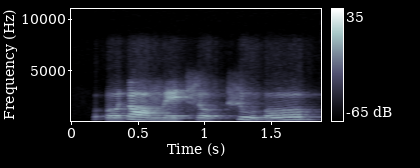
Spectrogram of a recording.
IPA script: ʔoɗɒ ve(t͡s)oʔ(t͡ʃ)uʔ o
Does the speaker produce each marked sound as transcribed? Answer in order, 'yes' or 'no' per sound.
yes, yes

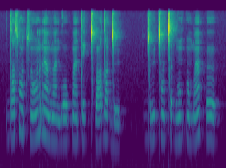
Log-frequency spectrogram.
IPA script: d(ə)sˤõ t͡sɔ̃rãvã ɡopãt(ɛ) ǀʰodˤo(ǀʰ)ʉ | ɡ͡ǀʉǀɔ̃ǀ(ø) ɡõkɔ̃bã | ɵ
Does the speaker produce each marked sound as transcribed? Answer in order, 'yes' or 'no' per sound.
no, no, no, no

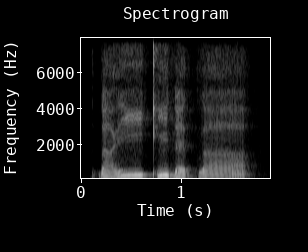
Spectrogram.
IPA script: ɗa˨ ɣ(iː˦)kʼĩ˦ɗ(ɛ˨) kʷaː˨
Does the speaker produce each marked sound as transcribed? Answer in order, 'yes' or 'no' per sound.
yes, yes

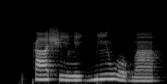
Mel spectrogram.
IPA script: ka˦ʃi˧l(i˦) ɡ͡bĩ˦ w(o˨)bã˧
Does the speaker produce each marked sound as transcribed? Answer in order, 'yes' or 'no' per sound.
no, no

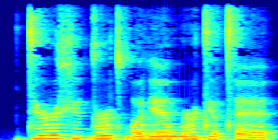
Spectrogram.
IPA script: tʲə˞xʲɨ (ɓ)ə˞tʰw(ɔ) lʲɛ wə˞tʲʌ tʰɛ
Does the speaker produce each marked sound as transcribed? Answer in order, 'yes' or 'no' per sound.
no, no

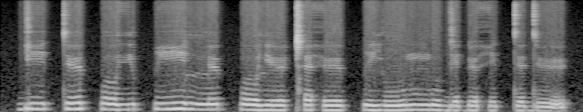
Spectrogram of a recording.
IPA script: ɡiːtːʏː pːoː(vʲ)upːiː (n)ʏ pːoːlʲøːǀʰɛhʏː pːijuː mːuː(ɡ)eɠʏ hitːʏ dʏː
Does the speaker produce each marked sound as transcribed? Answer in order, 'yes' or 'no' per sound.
yes, no, yes

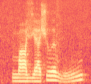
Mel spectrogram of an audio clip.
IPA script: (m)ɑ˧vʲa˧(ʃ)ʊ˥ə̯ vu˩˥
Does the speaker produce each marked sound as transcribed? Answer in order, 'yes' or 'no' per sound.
yes, yes

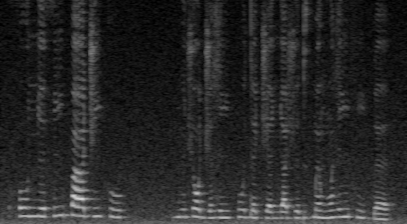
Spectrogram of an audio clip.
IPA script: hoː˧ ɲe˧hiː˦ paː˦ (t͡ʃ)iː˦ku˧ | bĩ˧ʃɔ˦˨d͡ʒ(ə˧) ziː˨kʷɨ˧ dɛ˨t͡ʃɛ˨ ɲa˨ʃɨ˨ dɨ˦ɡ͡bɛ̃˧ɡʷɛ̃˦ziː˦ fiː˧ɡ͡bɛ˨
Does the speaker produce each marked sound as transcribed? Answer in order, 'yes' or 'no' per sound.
no, yes

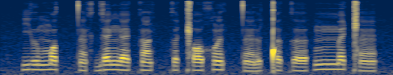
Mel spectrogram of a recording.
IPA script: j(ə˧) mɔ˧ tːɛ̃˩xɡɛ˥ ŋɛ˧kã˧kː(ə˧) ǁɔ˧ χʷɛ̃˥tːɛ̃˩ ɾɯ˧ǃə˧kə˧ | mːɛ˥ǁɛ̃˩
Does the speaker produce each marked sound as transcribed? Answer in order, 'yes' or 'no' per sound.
no, yes

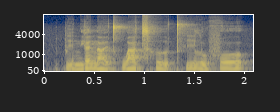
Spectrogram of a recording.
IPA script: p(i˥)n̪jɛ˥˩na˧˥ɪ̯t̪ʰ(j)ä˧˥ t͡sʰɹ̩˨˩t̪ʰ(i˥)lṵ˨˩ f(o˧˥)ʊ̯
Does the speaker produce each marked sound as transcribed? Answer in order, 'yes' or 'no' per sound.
no, no, no, yes

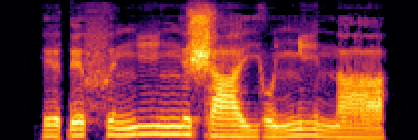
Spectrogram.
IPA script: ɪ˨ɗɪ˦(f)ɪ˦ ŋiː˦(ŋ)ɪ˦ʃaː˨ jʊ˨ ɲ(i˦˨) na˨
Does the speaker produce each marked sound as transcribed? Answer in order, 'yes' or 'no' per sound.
yes, yes, yes

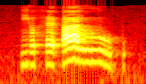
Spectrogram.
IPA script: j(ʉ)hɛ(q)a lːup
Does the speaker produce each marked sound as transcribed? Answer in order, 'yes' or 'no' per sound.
no, no

